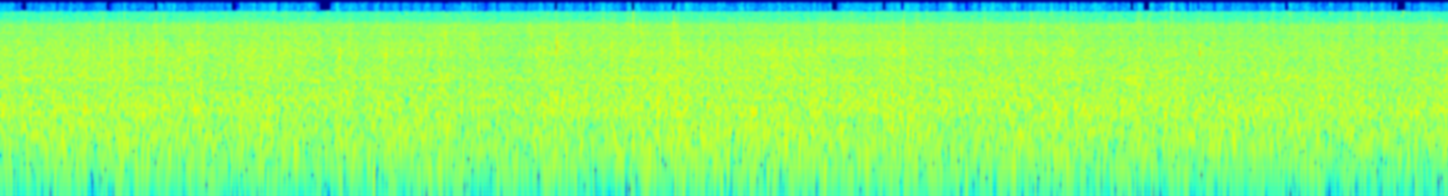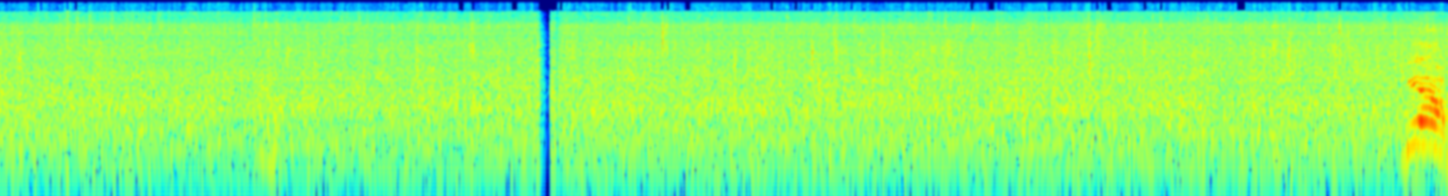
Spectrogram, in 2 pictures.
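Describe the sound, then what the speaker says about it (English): Steady rain in Mississippi, falling continuously as a dense, even hiss that holds at the same level for over twenty seconds, with no voices over it. "Yeah, we get plenty of rain."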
